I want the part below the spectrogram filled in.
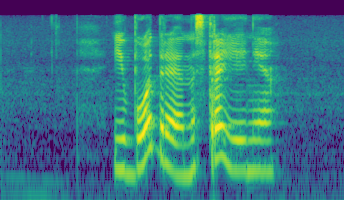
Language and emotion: Russian, positive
